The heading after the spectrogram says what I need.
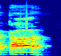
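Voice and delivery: "कार" said with a long aa, like car; read as car. Shown as a demonstration. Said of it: "आ पढ़ा जाएगा".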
